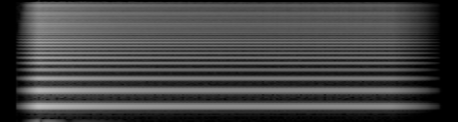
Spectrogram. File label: Violin C, synthlead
